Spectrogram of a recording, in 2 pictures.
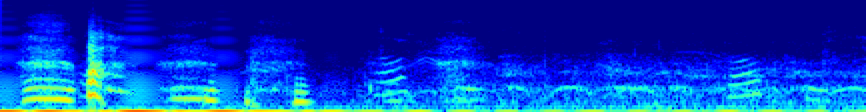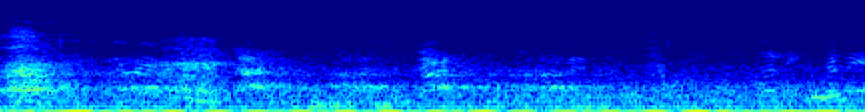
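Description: dog whimpering and yipping

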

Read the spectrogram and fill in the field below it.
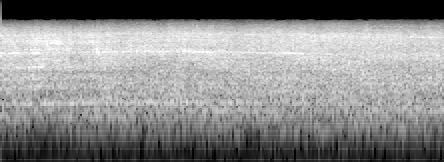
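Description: airplane flying overhead

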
